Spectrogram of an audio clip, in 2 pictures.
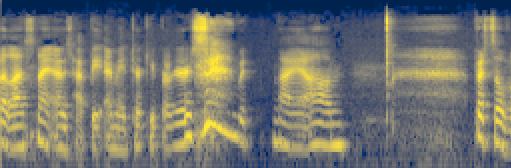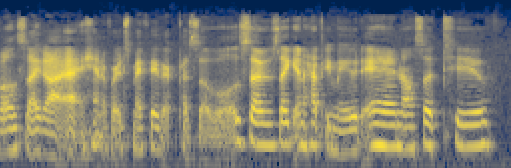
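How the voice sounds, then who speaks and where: An unremarkable speaking voice from a woman at medium pitch, with ordinary pitch variation and a moderate pace. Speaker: lifestyle vlogger. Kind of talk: casual vlog talk. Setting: at home.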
